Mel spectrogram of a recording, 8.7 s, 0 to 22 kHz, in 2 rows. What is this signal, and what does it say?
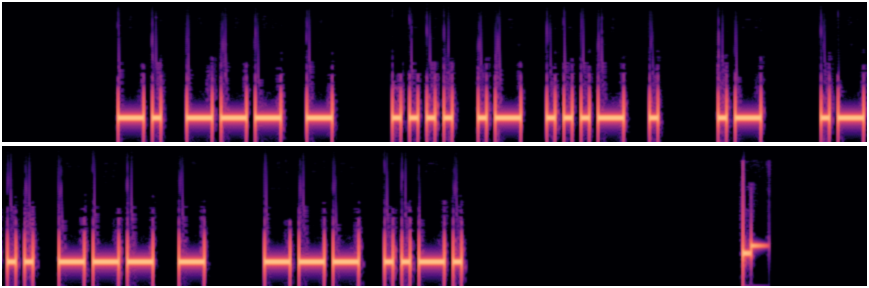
Morse code, heard as a keyed tone, about 28 wpm, 700 Hz. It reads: NOT HAVE A LOT OF
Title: Sets of 5 Words 28wpm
